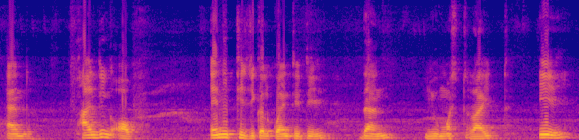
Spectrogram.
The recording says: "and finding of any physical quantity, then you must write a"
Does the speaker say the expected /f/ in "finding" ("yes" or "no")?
no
